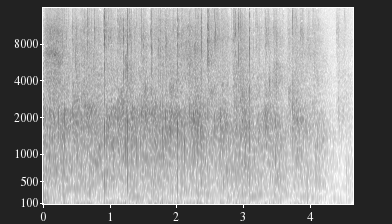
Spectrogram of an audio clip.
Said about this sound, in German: Ihr seid zu leise. Das ist ein Beifall wert.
